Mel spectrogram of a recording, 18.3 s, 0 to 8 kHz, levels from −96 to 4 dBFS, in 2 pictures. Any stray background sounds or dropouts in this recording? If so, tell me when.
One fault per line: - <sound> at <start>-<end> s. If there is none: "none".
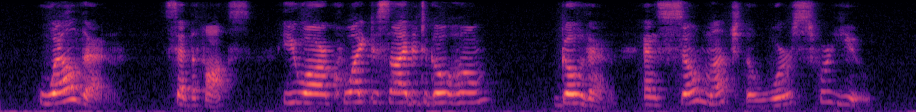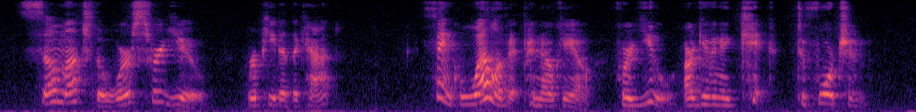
none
